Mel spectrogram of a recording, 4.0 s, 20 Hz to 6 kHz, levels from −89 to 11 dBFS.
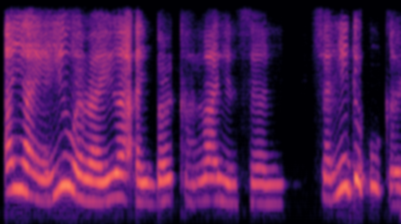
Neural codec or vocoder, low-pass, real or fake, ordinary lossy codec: codec, 24 kHz, 0.9 kbps, WavTokenizer, medium music audio release; 5.4 kHz; fake; AAC, 48 kbps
